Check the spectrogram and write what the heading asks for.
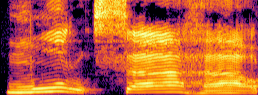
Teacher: مرساہا، را پور ہے کیونکہ را ساکن سے پہلے پیش ہے، سین کے اوپر کھڑا زبر ہے، ایک الف کے برابر لمبا ہوگا، ہا کو ایک الف کے برابر لمبا کریں گے کیونکہ آگے الف مدہ ہو رہا ہے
